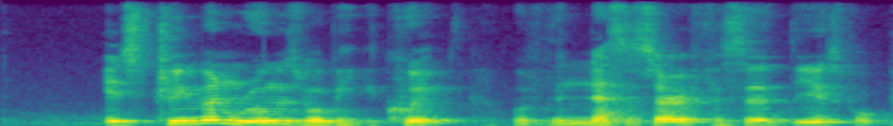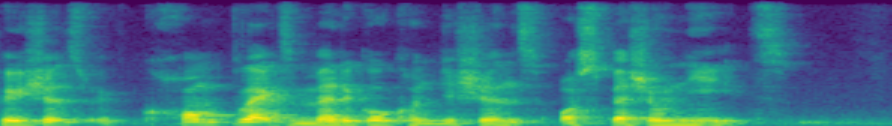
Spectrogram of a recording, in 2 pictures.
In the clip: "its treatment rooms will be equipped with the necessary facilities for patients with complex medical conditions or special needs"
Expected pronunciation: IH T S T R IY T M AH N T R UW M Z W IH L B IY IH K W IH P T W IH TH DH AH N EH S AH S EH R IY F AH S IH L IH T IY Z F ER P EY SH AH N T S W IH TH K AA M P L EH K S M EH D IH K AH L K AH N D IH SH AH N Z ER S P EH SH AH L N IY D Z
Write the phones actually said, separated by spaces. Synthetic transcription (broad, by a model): IH T S T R IY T M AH N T R UW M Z W IH L B IY IH K W IH P T W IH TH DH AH N EH S AH S EH R IY F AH S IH L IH T IY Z F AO P EY SH AH N T S W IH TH K AA M P L EH K S M EH D IH K AH L K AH N D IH SH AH N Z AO S P EH SH AH L N IY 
